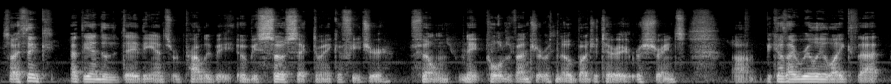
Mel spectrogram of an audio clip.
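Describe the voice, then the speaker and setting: A man co-hosting a podcast, chatting casually and enthusiastically in slangy language with a husky, gravelly voice. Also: medium pitch, fairly even intonation, fast talker, fairly bright tone. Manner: enthusiastic, slangy, says dude. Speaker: podcast co-host and publisher.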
